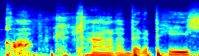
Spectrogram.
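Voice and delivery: normal talking voice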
